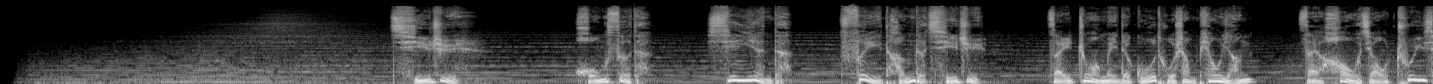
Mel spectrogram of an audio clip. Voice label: 党建汇报片 红色旗帜

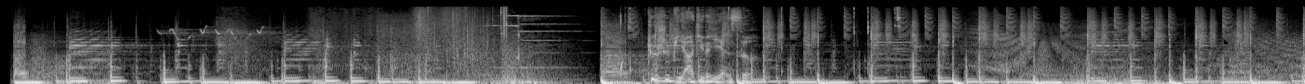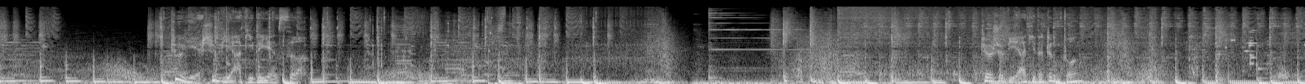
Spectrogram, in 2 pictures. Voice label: 宣传片; 比亚迪

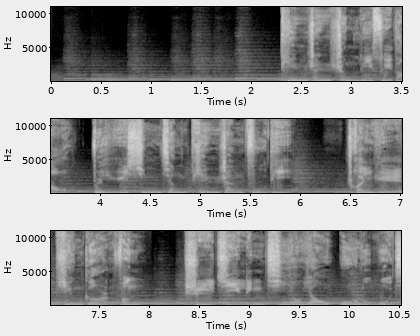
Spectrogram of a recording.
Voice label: 工程汇报大气浑厚

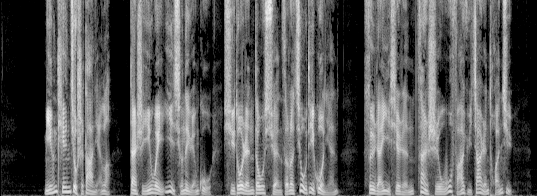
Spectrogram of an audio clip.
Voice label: 电视新闻广播播报试音

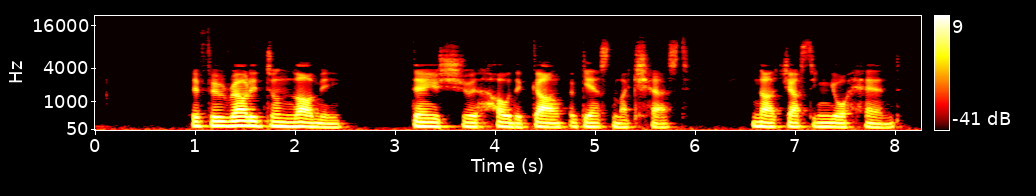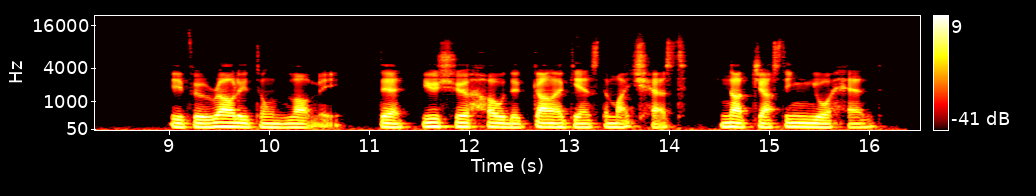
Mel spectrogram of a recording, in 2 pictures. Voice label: 商业 配音 英语

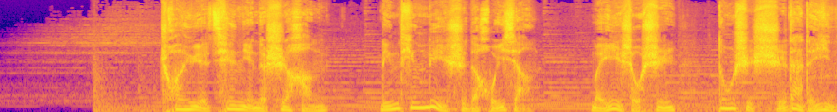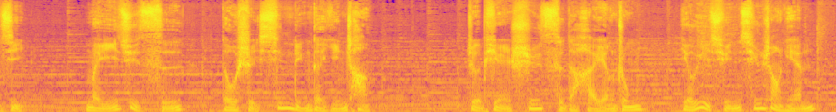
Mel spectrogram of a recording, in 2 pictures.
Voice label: 文化推介片 青年诗词

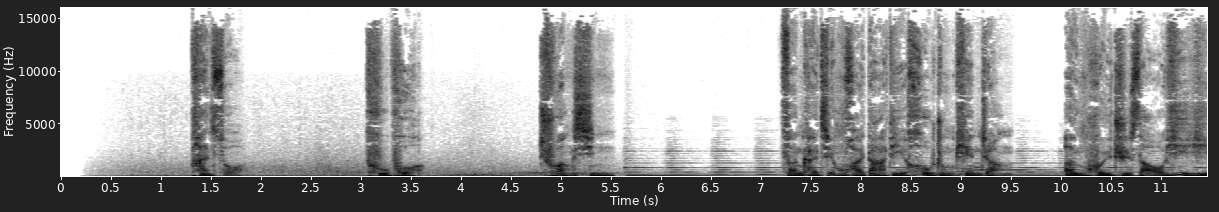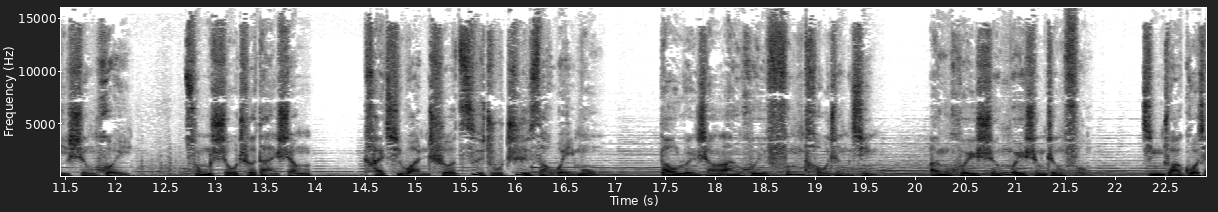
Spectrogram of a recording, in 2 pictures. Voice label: 宣传片厚重大气企业

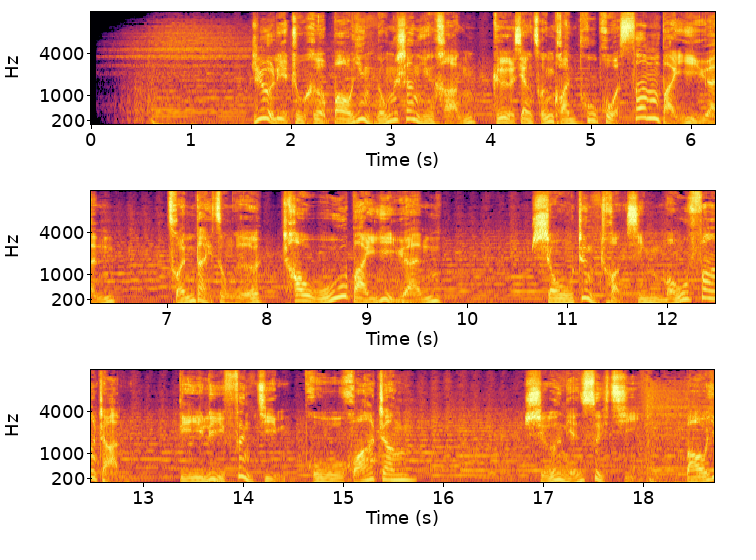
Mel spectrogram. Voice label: 宣传片; 宝应农商银行

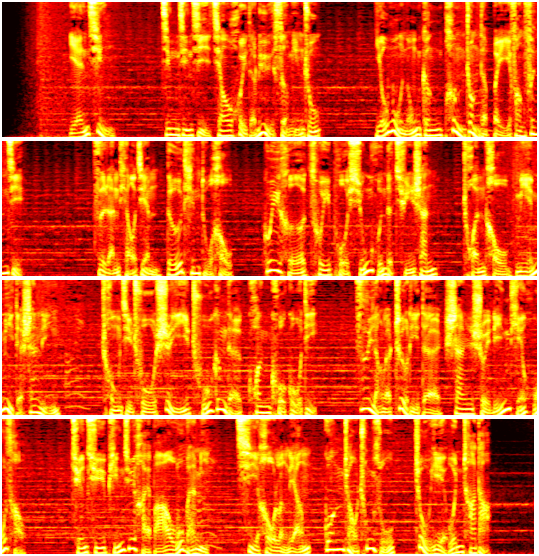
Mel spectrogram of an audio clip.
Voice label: 特色宣传片 城市; 延庆

